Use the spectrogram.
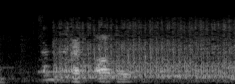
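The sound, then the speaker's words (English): An industrial sewing machine whirs on a factory assembly line, starting after a brief quiet moment and then running in a steady, continuous buzz while a voice talks over it. “It's time to put down the microphone and pick up the slack, experiencing life on the factory floor. At first, I gave the sewing machine a try.”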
